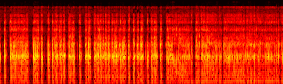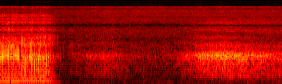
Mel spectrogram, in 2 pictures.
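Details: Sleeping Cane Corso Brutus snoring loudly, a steady rasping rumble with a low hum held for over three seconds, then it cuts off to near quiet before a softer breathy exhale follows.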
